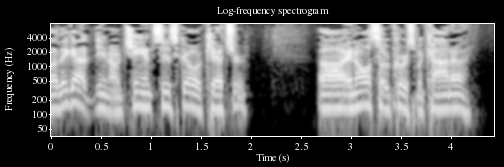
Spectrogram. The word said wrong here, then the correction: Moncada: Oh, Moncada? – Yeah.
